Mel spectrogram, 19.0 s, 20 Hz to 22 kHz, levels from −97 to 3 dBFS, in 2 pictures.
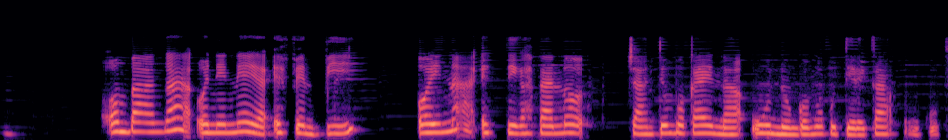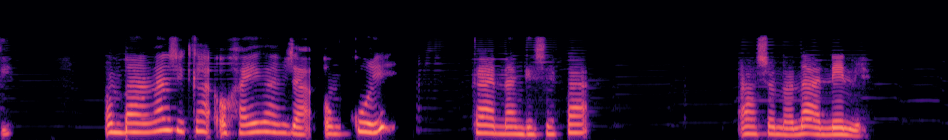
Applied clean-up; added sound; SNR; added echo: neural mask model DeepFilterNet 3.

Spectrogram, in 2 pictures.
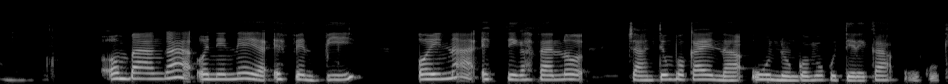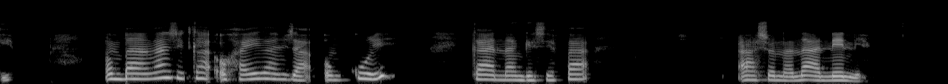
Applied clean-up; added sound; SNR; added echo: none; none; none; none.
